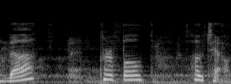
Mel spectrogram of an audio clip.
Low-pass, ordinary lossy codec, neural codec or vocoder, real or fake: 7.2 kHz; MP3, 32 kbps; codec, 16 kHz, 2 kbps, FunCodec, trained on LibriTTS, 25 frames a second; fake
